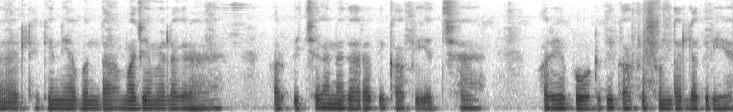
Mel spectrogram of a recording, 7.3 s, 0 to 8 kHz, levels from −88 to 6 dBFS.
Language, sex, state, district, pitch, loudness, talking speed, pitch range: Hindi, male, Uttarakhand, Tehri Garhwal, 110 Hz, -20 LUFS, 195 wpm, 105-115 Hz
